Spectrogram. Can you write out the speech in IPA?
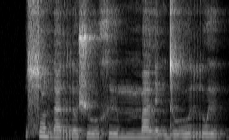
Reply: sˤunaroʃuː xɨːmːalen duːrwɨ

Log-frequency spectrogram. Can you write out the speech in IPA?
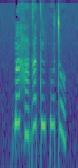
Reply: ɡ͡bã˦ha˧ɡa˦ tĩ˦ k͡pu˦to˦˨

